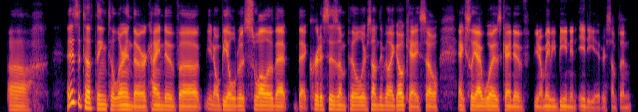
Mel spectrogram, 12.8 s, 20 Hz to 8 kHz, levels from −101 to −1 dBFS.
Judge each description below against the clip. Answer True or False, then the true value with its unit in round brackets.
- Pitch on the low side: True (100 Hz)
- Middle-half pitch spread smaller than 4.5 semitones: True (2.4 semitones)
